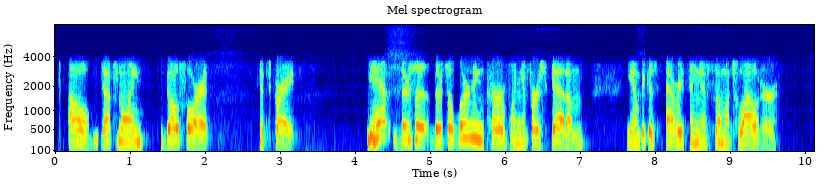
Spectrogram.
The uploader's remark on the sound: takes your phone calls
